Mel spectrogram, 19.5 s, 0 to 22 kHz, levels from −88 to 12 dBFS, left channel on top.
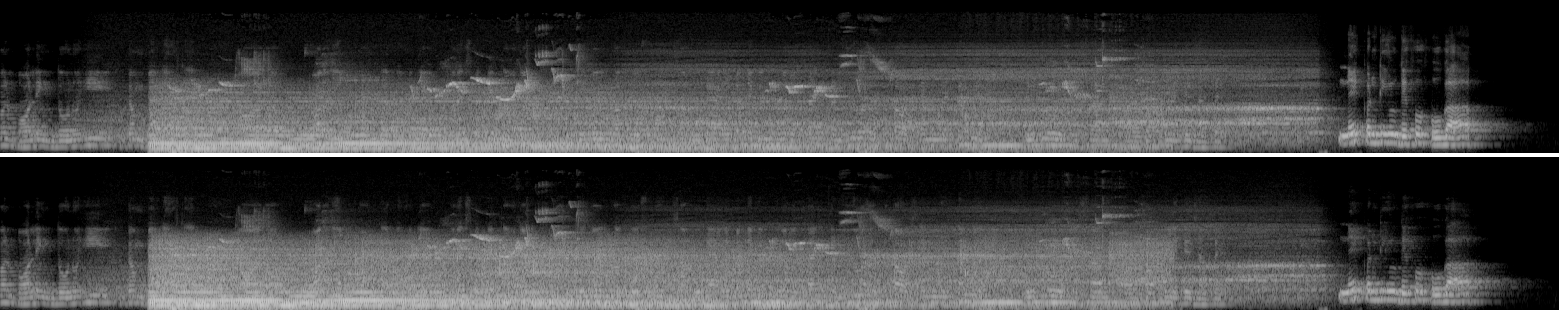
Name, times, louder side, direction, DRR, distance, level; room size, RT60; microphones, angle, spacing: voice 1, 0.0-15.3, right 1 dB, 20° right, 1 dB, 1.2 m, -32 dB
sound 1, 0.8-16.8, left 2 dB, 5° left, 0.9 m, -33 dB
sound 2, 1.9-14.7, right 4 dB, 50° right, 0.4 m, -20 dB
sound 3, 7.0-16.5, left 3 dB, 40° left, 1.1 m, -33 dB
voice 2, 16.7-18.4, left 3 dB, 55° left, 8 dB, 0.7 m, -24 dB
11.5 x 9.0 x 3.3 m, 1.0 s
head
